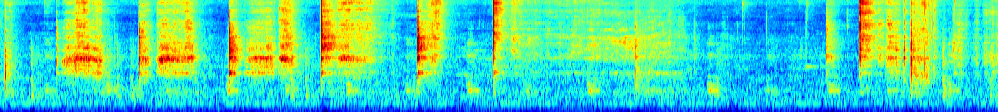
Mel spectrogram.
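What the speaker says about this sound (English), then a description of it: "Let's give that a stir." Freeze-dried chicken supreme after seven hours of cooking, stirred in a pot with a metal utensil: close, uneven clinks and scrapes against the pot sides in bursts, with quiet pauses between.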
